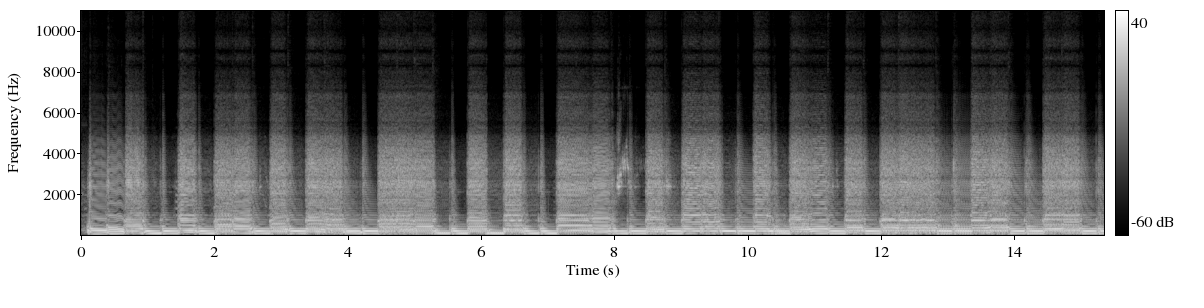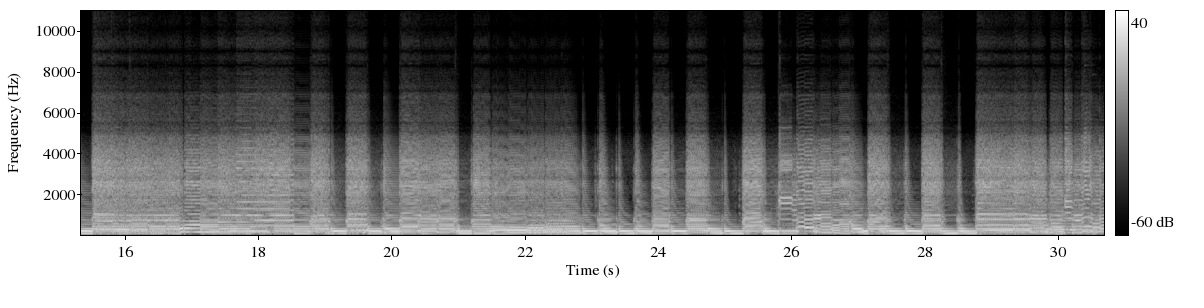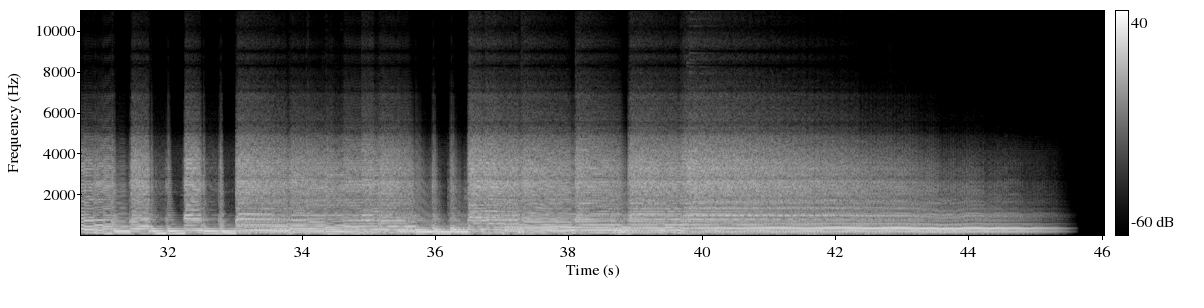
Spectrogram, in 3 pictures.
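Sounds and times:
crunch guitar tone with bridge and middle pickups: 0.0 - 45.6.

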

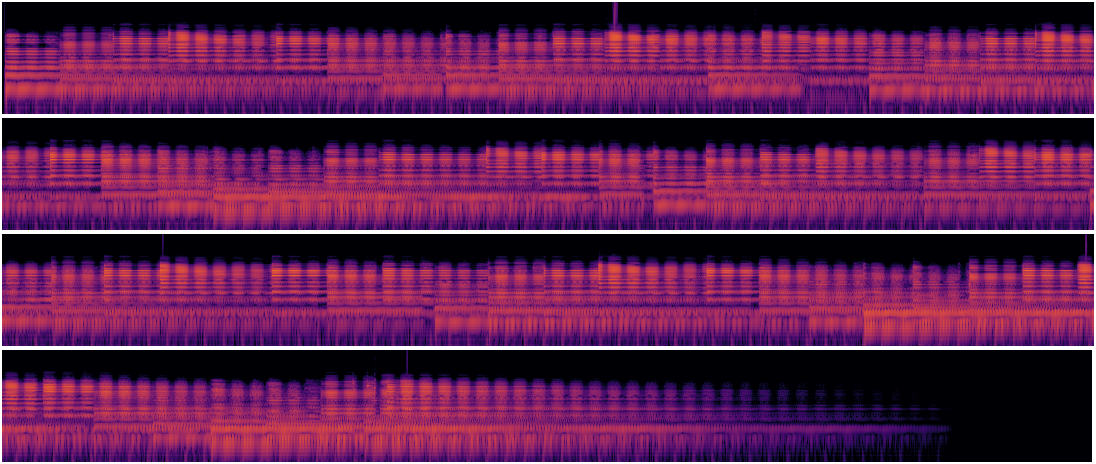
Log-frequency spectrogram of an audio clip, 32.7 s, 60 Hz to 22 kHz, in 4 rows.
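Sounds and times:
guitar through a tremolo amplifier: 0.0 - 31.6.

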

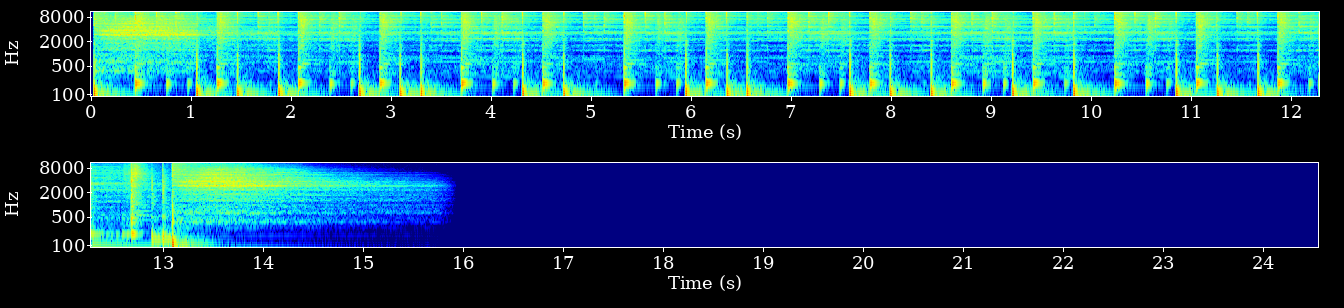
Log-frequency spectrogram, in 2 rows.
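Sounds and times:
drums: 0.0 - 15.8.

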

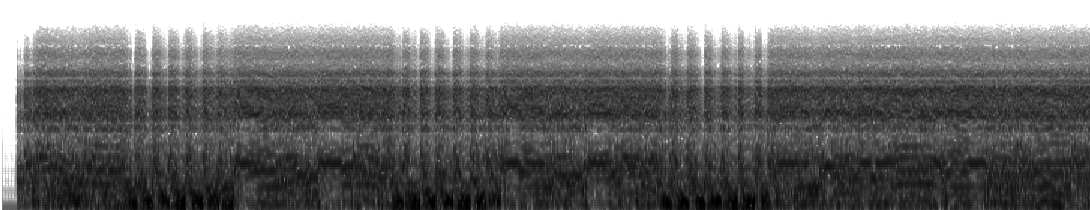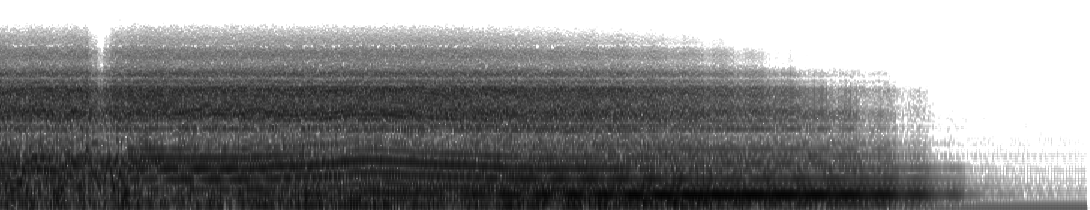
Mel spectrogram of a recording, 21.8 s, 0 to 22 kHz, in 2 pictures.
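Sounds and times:
heavy guitar riff: 0.0 - 20.7.

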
